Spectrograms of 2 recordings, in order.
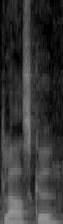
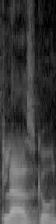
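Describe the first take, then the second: First: Glasgow is pronounced in a German-style way. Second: Glasgow is pronounced the English way. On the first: The speaker calls it wrong. "not Glasgow. Glasgow would kind of be the Germanized pronunciation" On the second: The speaker calls it right. "it's Glasgow"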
